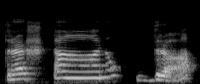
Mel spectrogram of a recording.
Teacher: Shatkon wala sha is coming as aghatandra. The ta that is coming with sha, that is alpaprana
